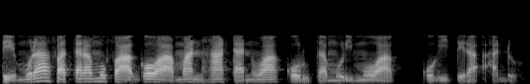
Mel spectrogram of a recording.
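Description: From start to end, the speech carries iLBC codec damage, plainly audible. Nothing above 4 kHz survives, so it sounds narrowband and muffled. Each 20 ms frame is coded on its own. The result sounds rough and synthetic. The steady bitrate fits 15.2 kbps.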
